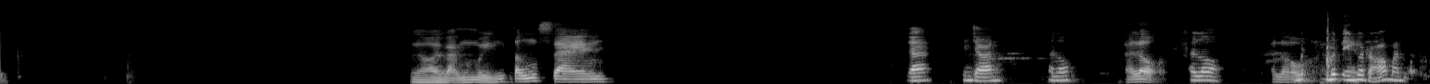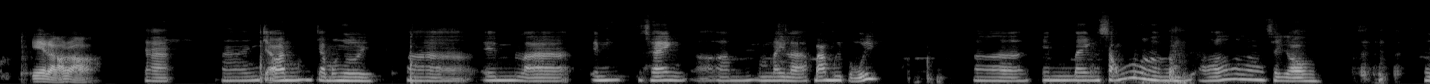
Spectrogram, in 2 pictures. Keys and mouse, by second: 5.2 click, 15.8 click, 24.4-25.9 typing, 25.5 Left, 28.2-28.6 typing.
